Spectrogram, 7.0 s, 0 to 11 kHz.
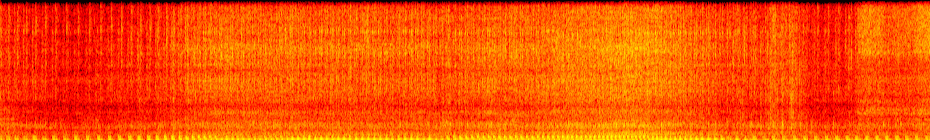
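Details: Honda Dominator 650 on a dual-sport trip in Portugal. Steady low thumping idle with a dry clatter on each beat; top-end clatter of unknown cause, rider suspects valves or camshaft.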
